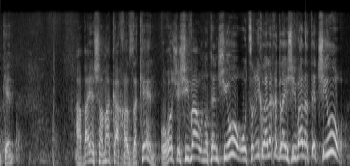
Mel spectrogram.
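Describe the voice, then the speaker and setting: A man preaching a sermon in an animated way, full of rhetorical questions. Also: on the high side.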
